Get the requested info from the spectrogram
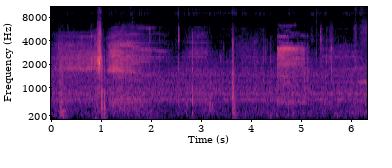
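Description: Handling noise of a phone and charging cable being fiddled with: a sharp click about a second in, a few lighter clicks, and two short spells of rustling.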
